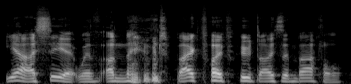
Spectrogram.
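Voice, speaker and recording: Male podcast co-host, crisp bright tone, dry sound, crude comic banter. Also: on the high side, moderate pace, dry recording. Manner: irreverent, crude joking. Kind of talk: casual comedic banter.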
